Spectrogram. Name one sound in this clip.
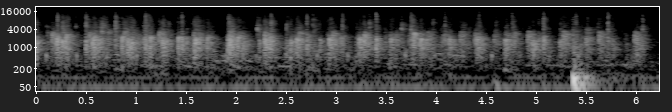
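Cymbals tap out a quick rhythm.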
